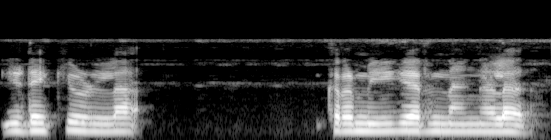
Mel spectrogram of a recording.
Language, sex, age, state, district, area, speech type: Malayalam, female, 45-60, Kerala, Pathanamthitta, rural, spontaneous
